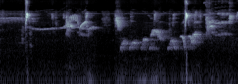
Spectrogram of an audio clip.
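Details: Sooty-headed bulbul song used as filler training material for songbirds: bubbly, warbled phrases sliding between low and mid pitch, one long rising whistle, a sharp click, and a faint low background rumble.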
